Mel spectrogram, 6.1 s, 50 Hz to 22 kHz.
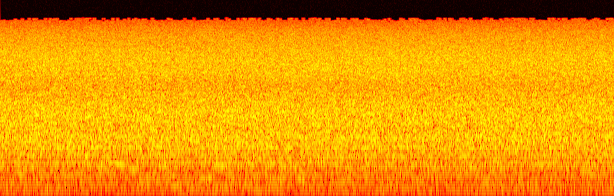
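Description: Steady rush of water cascading down the walls of the 9/11 Memorial reflecting pool into its central void, an even waterfall sound.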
